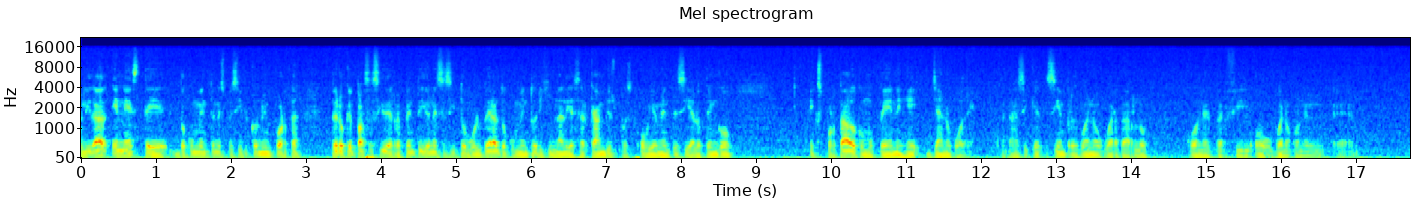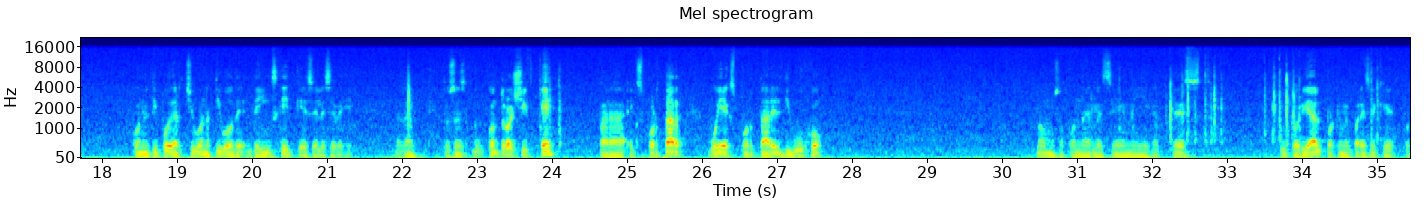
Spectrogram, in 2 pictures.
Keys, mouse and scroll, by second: 23.9 ctrl+shift+e, 30.0 click, 31.7 Right, 32.3-34.5 typing, 35.0 Return.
